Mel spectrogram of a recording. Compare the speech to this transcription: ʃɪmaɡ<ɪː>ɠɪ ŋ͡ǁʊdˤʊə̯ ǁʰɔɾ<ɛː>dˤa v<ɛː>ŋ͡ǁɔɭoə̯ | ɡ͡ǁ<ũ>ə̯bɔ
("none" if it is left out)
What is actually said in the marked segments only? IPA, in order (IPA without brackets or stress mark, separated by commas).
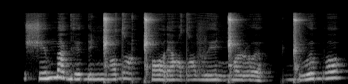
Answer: ɪː, ɛː, ɪː, u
